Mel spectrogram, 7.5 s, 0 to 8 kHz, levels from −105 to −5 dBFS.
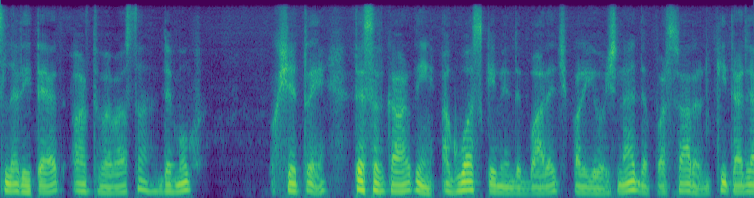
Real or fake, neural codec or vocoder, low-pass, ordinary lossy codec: fake; codec, 16 kHz, 0.8 kbps, ZipCodec; 7.2 kHz; none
